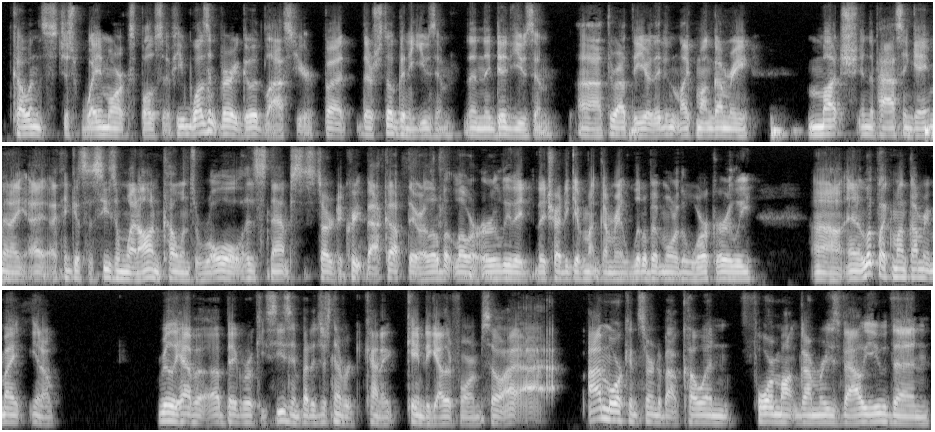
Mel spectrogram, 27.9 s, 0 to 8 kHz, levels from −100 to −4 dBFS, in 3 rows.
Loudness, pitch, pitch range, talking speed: -21 LUFS, 110 Hz, 100-115 Hz, 245 wpm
